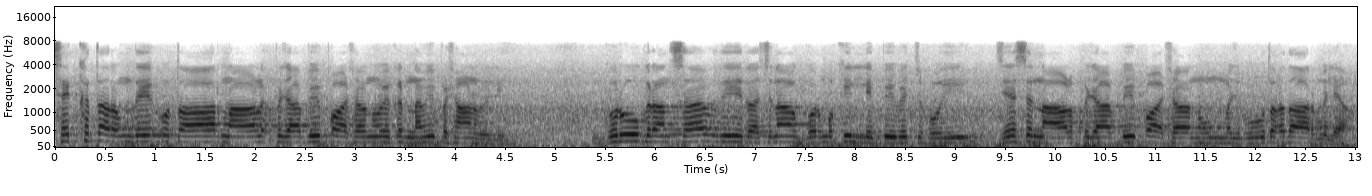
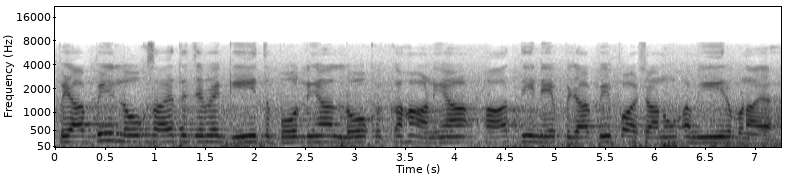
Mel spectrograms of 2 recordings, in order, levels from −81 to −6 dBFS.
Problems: none marked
